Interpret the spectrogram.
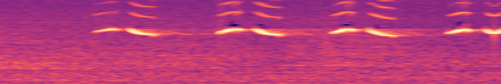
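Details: Song thrush (Turdus philomelos) singing a clear, whistled two-note phrase, each note dipping then rising, repeated four times at an even pace over a quiet background.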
